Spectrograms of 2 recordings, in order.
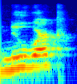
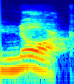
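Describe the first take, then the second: First: Newark is said the Brooklyn way. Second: Newark is said the Newark local way.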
